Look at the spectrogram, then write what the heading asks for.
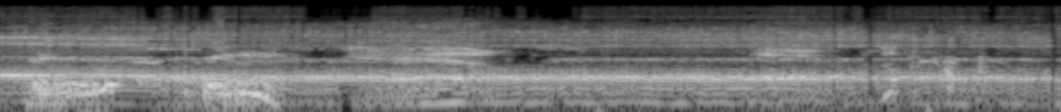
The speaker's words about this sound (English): I burped too hard, it almost came out.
